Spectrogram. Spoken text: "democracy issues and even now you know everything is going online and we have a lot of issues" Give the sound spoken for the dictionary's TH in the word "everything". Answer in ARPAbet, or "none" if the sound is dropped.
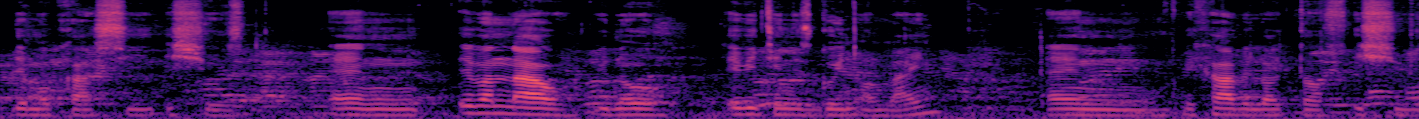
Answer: T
